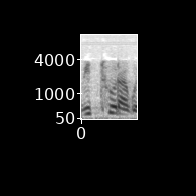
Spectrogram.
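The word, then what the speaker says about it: 玉兔: 이 옥토끼호는 이제 중국어로는 위투라고 읽히는데 태양 에너지로 작동한다고 합니다.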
